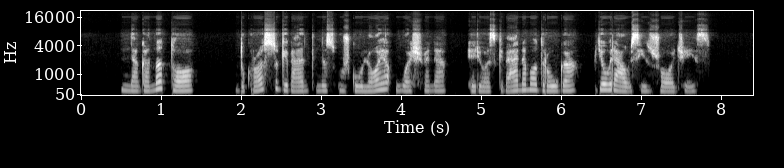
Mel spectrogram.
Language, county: Lithuanian, Kaunas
